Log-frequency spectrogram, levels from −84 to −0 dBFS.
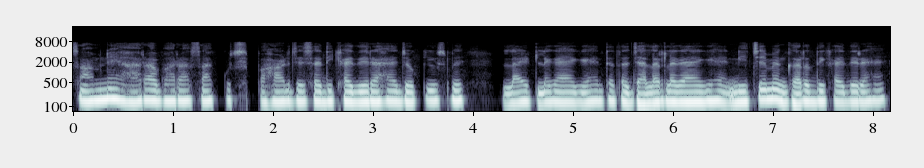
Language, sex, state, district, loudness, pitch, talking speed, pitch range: Hindi, male, Jharkhand, Palamu, -13 LUFS, 145 Hz, 215 wpm, 140-150 Hz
